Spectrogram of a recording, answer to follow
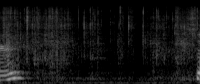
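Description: Faint crinkling, rustling handling noise as a large makeup brush is picked up and turned in the hands.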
